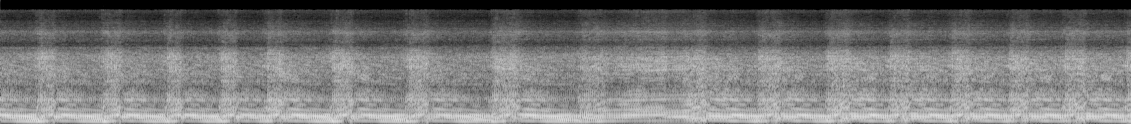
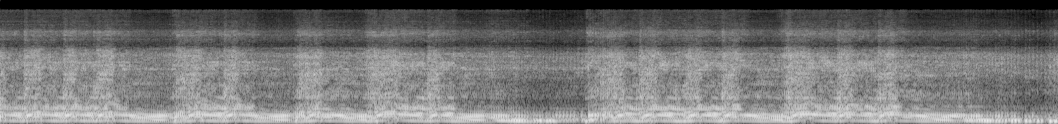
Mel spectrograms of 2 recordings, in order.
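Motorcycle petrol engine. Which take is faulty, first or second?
second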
